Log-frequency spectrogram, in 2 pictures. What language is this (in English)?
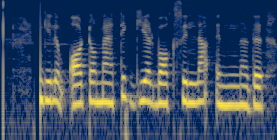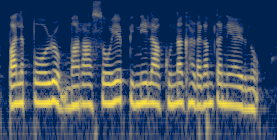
Malayalam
